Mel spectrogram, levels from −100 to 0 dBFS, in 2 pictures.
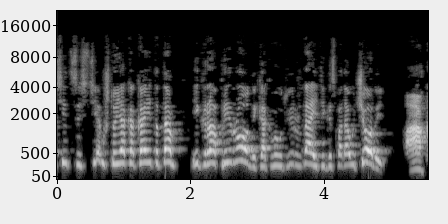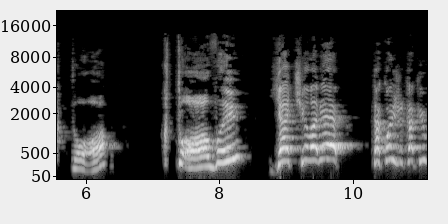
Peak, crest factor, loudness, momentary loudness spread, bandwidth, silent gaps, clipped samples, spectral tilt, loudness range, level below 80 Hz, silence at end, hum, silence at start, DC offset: -4 dBFS; 18 dB; -21 LUFS; 16 LU; 11.5 kHz; 5.06-5.18 s, 6.64-7.11 s, 8.49-8.73 s; under 0.1%; -4.5 dB/octave; 6 LU; -80 dBFS; 0 s; none; 0 s; under 0.1%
